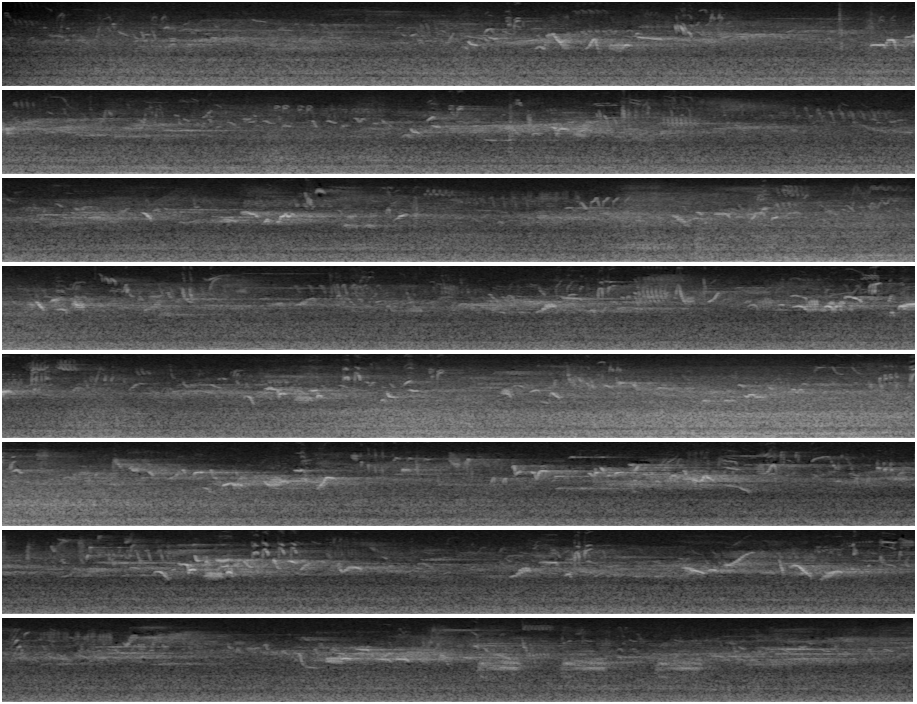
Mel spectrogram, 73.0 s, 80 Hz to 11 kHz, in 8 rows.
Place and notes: {"title": "Morning chorus am Sankt Elisabeth Platz, Vienna", "date": "2011-06-06 04:15:00", "description": "Morning bird (and traffic) chorus heard outside my window", "latitude": "48.19", "longitude": "16.38", "altitude": "196", "timezone": "Europe/Vienna"}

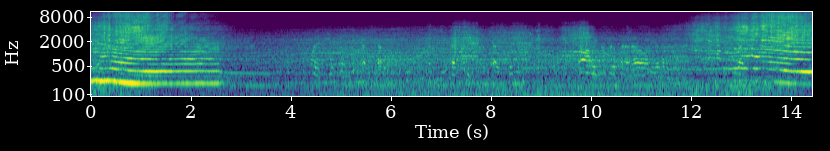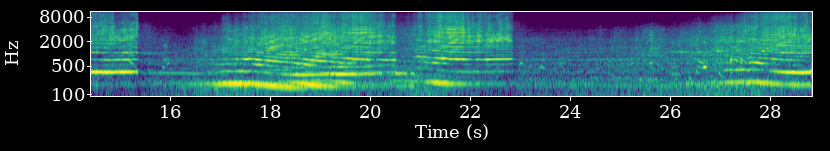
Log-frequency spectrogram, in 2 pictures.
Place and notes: {"title": "Castle Donington, UK - British Motorcycle Grand Prix 1999 ... 500cc ...", "date": "1999-07-04 10:00:00", "description": "500cc motorcycle warm up ... Starkeys ... Donington Park ... one point stereo mic to minidisk ...", "latitude": "52.83", "longitude": "-1.37", "altitude": "81", "timezone": "Europe/Berlin"}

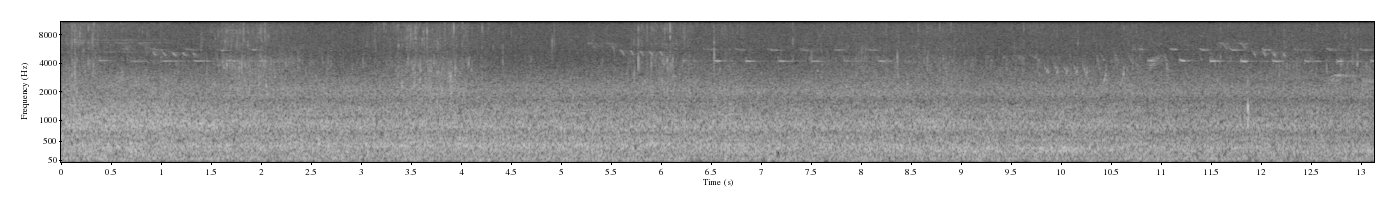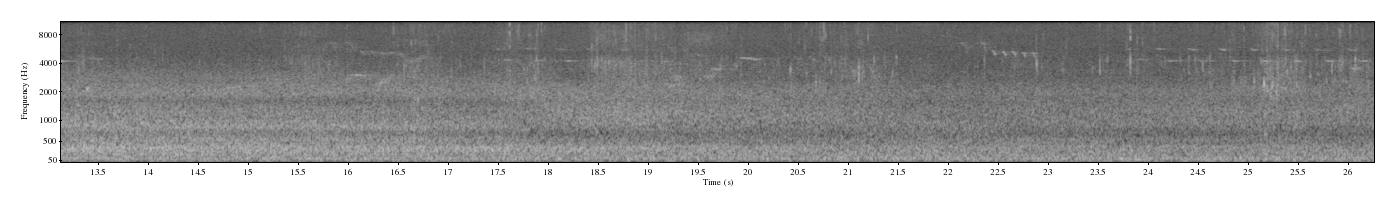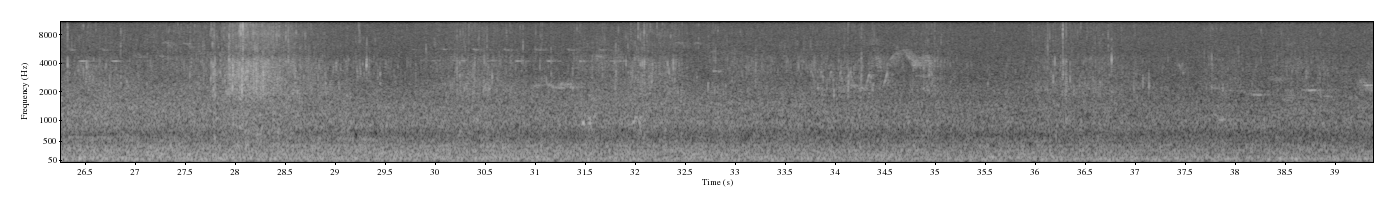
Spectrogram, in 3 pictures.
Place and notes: {"title": "Martin-Luther-King-Straße, Bonn, Deutschland - Freight trains at the Rhine", "date": "2010-04-29 12:00:00", "description": "Every few minutes, the on and off swelling sound of freight trains or large cargo ships breaks through the riverside atmosphere on the Rhine and occupies the listening space.", "latitude": "50.71", "longitude": "7.16", "altitude": "51", "timezone": "Europe/Berlin"}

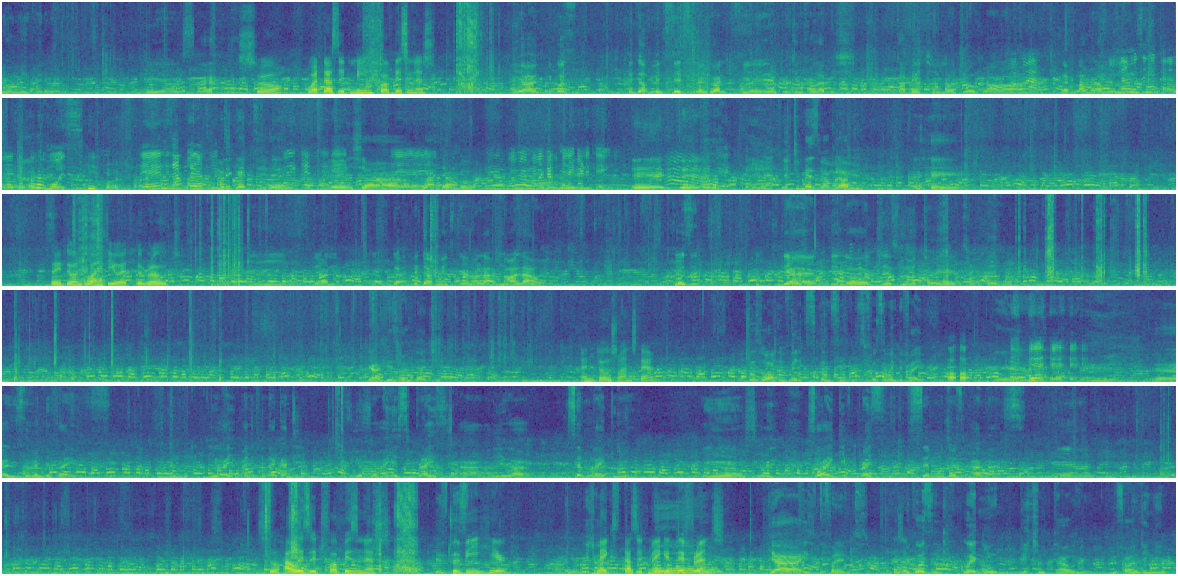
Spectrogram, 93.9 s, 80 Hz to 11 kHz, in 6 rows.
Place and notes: {"title": "Street Market, Choma, Zambia - Chitenge trader", "date": "2018-08-13 11:32:00", "description": "...continuing my stroll among the Chitenge traders... chatting...", "latitude": "-16.81", "longitude": "26.99", "altitude": "1316", "timezone": "Africa/Lusaka"}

